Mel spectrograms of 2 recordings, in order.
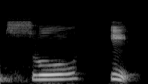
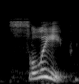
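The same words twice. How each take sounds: First: "sleep" split as "sl", pause, "eep"; sounded out. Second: "Sleep" in one piece, pitched up; blended word. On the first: Teacher gives sounds to echo, "sleep" split into sl and eep. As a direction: break "sleep" slowly after the "sl". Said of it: "echo the sounds that I say". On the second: Teacher models putting sounds together, "Sleep" blended into one word. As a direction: say "Sleep" whole and higher, without a gap. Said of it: "put them together to make a word". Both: Shown as a demonstration.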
